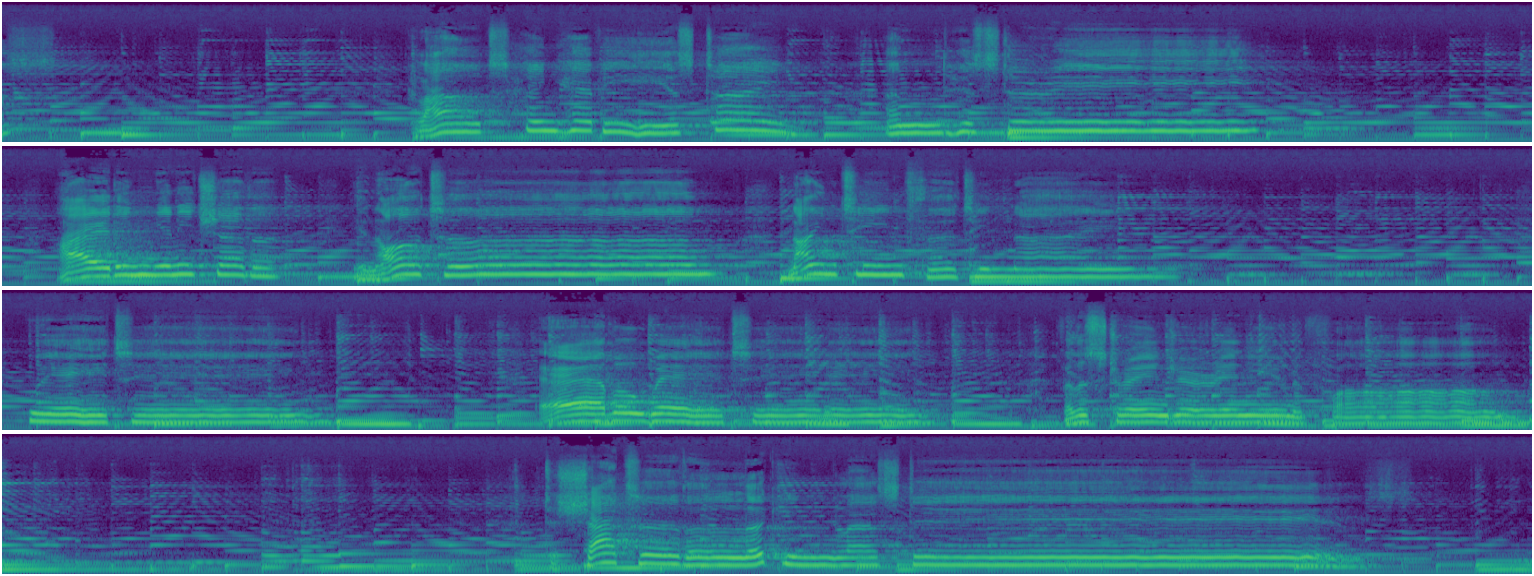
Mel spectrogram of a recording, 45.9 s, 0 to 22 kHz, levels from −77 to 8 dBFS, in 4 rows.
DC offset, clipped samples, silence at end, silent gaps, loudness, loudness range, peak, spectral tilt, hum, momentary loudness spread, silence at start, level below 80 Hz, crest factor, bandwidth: under 0.1%; under 0.1%; 0 s; none; -19 LUFS; 7 LU; -2 dBFS; -5 dB/octave; none; 15 LU; 0 s; -46 dBFS; 18 dB; over 20 kHz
